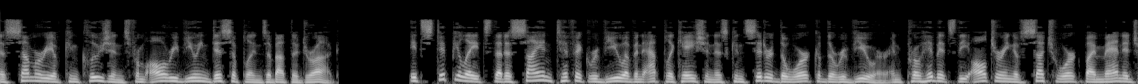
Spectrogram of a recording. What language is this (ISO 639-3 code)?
eng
